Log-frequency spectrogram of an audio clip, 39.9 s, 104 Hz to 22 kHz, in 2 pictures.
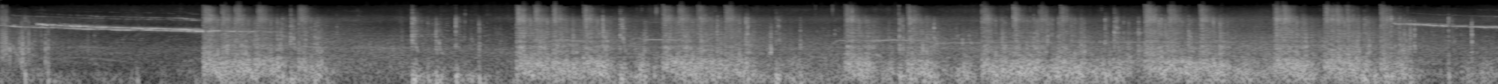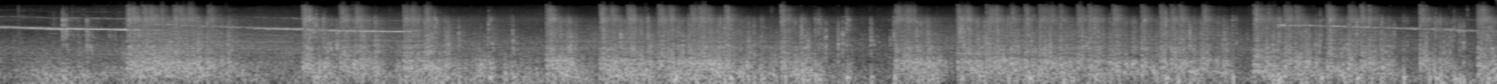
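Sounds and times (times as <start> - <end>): high falling whistles: 0.0 - 3.6, 8.5 - 9.2, 11.1 - 13.2, 18.5 - 25.5, 37.0 - 39.8
fireworks bursting and crackling: 0.0 - 39.9.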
